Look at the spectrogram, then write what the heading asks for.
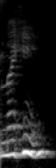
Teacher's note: this word should end with a nasal sound n when we write in English we can spell it as n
